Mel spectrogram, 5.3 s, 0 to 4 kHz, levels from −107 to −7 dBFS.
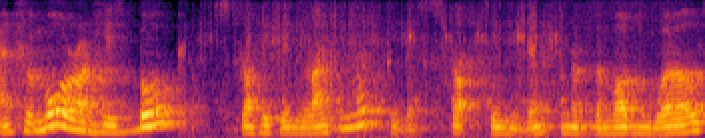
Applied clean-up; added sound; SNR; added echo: neural separator model SepFormer DNS4.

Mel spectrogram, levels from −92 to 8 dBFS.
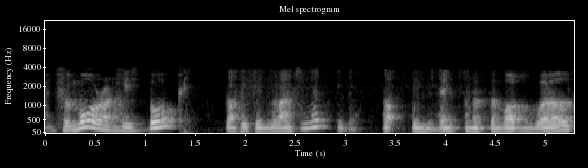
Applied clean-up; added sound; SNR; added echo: neural mask model DeepFilterNet 3.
